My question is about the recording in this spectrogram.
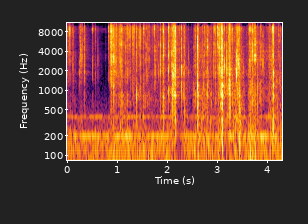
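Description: Foil wrapper of a Panini Revolution basketball card pack crinkling as hands handle it, a dense run of crackles starting about a second in.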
